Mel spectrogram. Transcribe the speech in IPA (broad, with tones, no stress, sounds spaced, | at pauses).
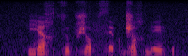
j ɛ˥ χ t͡s u˩ p ʒ ɔ˥ f s ɛ˩ p d͡ʒ ɒ˥ χ b e˩ p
